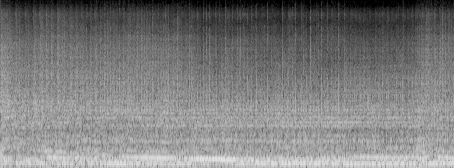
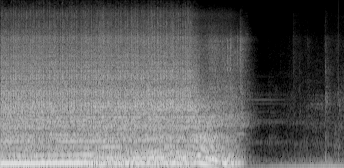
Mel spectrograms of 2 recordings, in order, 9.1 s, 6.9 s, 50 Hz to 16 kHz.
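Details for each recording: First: 1995 Polaris Storm 800 triple two-stroke, 1,500 miles, after setting all three carb air screws to 5.5 turns out, air box refitted, a little choke at start; steady even low hum, no hunting or misfire; normal idle, fix successful. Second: 1995 Polaris Storm 800 triple snowmobile, 1,500 original miles, 130 psi compression: fast two-stroke buzz idling far too high before dropping; runs well at top end; fix by adjusting carb air screws, found set too lean.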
